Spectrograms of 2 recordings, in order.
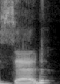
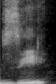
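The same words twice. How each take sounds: First: The letter is said the way other places say it. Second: The letter is said the usual US way. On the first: "some places will say Z" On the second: "We will typically just say Z"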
